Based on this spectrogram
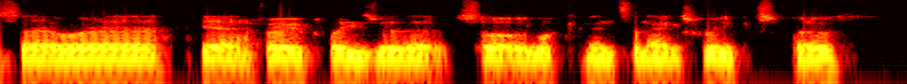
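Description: Speaking at a very fast pace in a Yorkshire accent, the man has a fairly low voice and monotone, flat intonation. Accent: northern English (Yorkshire). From Sheffield, England. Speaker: amateur golfer. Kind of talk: radio interview.

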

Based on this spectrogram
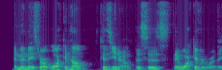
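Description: A man speaks in a somewhat breathy voice. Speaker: podcast co-host. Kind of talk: casual chat.

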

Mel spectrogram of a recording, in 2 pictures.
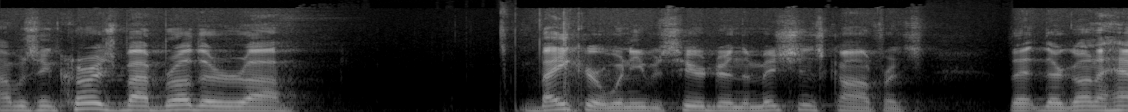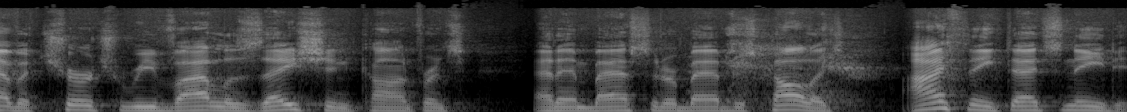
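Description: A man talks at a fairly quick pace in an unremarkable speaking voice, fairly high in pitch with ordinary pitch variation, on a very clean recording with a silent background. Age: 50s. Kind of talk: sermon. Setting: church.

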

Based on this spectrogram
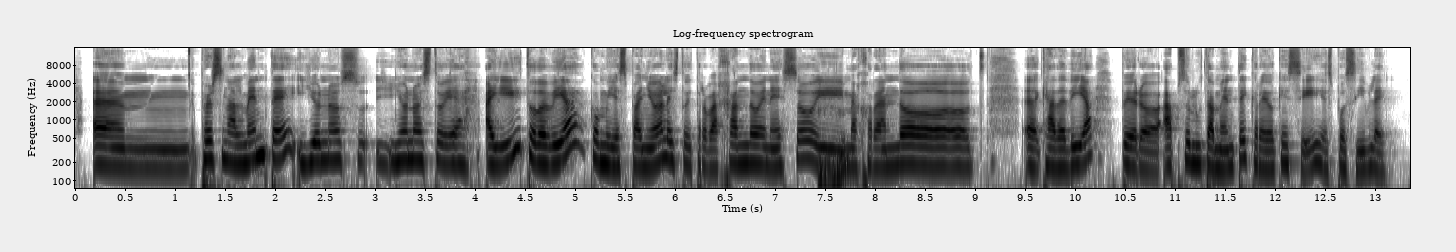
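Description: A woman speaks in an English accent at a medium pitch with ordinary pitch variation. Her pace is fairly slow. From England, Bristol. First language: English (speaking Spanish). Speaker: language exchange organizer. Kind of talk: interview. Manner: halting.

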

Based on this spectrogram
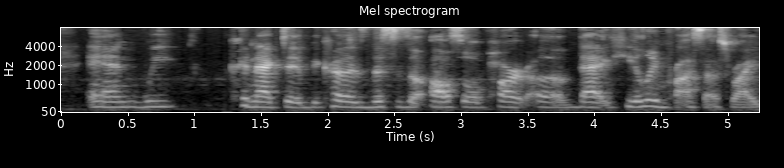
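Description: A woman talks at a moderate pace at a medium pitch. Hers is a plain, everyday voice. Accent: American. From Chicago area, US Midwest. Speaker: relationship coach. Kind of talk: interview. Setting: video call.

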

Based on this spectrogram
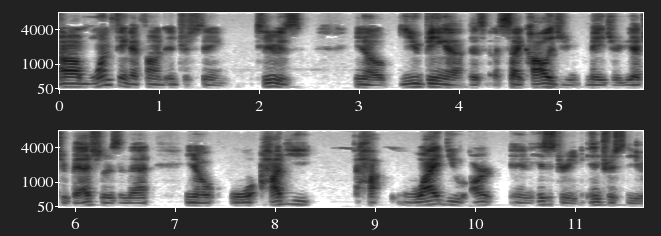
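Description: With a normal speaking voice, a man talks at medium pitch and a moderate pace, his loudness swinging widely while his pitch varies in an ordinary way. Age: 20s. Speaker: podcast host. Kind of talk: casual interview.

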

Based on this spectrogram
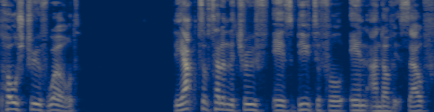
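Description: This very clean recording has a silent background. A man speaks with a bright, sharp tone and ordinary pitch variation. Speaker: writer. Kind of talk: spoken word piece.

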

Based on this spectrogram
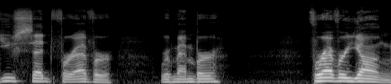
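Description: A man in a put-on character voice speaks at a medium pitch and moderate pace, sounding shaky, with fairly even intonation.

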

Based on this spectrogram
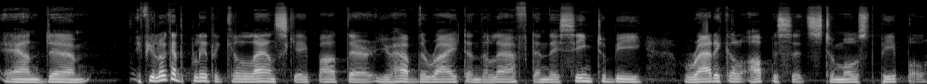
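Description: A man with a Swedish accent speaks at a medium pitch and a moderate pace. His intonation stays fairly even, and the sound is dry and close with no echo. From Sweden. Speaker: author. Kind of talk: interview.

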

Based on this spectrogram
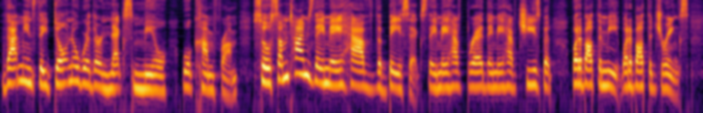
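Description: The speaker has an unremarkable speaking voice in an American accent. The pace is moderate. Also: woman. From western Pennsylvania, Mercer County. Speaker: food bank staff member. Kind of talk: casual interview.

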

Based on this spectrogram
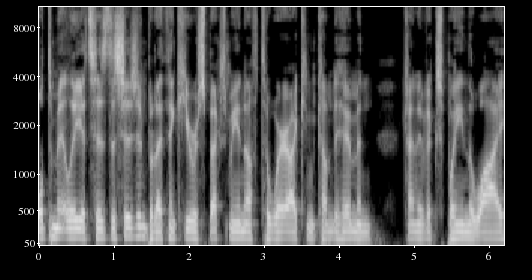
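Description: On a very clean recording with a silent background and a dry, close sound with no echo, a man with an American accent talks at a fairly quick pace in a fairly low, monotone, flat voice. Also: very even loudness. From New Jersey, Camden County. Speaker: police lieutenant. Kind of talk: interview.

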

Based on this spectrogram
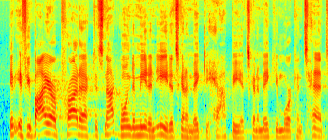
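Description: This man speaks at a very fast pace with a fairly high pitch, a warm tone and ordinary pitch variation. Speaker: pastor. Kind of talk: sermon. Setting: church. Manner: earnest, warm, fairly fluent preaching with some repeated starts.

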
